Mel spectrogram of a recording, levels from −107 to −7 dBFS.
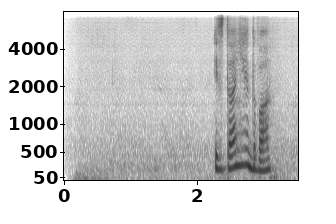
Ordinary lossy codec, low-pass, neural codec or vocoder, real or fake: none; 7.2 kHz; codec, 16 kHz, 0.7 kbps, FocalCodec; fake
